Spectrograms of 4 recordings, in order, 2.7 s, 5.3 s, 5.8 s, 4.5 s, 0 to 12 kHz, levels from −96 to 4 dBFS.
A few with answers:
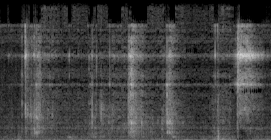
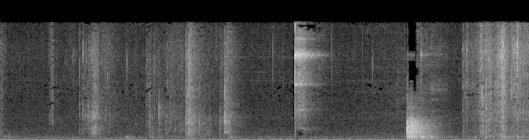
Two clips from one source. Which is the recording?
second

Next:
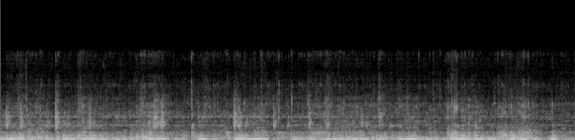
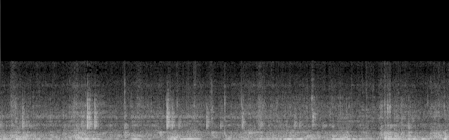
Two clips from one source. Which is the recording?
second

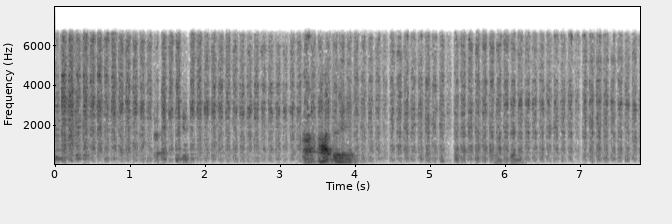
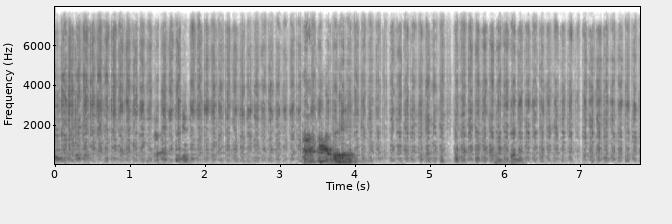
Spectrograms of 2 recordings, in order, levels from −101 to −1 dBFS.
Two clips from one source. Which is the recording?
first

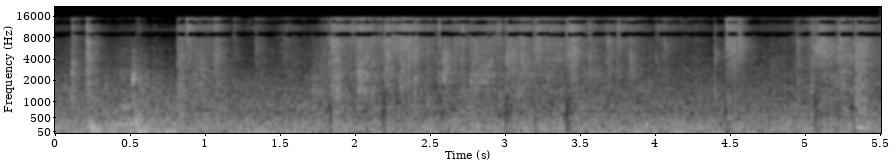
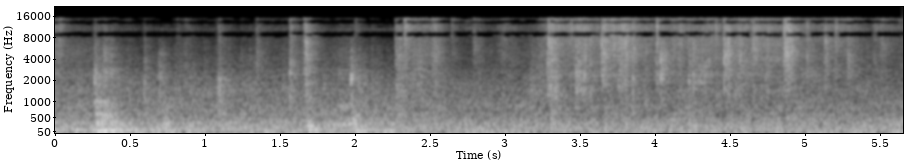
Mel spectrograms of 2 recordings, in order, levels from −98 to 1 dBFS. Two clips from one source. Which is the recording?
first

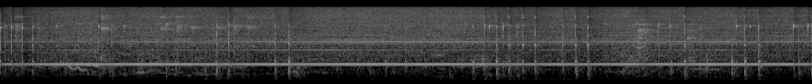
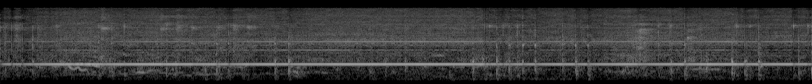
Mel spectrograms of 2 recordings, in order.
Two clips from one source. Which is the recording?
first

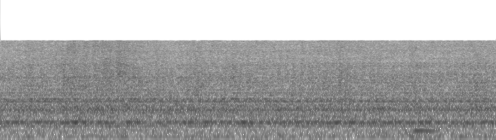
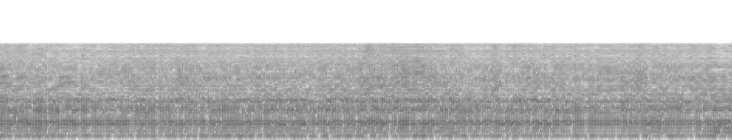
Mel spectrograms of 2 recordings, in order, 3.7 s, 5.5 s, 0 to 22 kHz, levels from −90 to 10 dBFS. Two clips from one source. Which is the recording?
first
